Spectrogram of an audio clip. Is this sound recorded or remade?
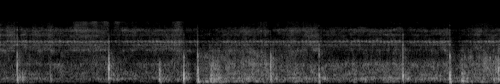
remade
